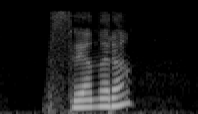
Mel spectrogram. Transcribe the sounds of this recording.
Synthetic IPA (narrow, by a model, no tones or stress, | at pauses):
seːnəɾə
